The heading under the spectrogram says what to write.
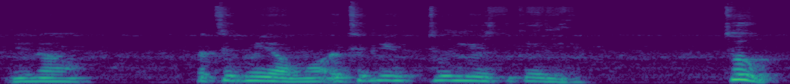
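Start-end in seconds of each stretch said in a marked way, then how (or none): none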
